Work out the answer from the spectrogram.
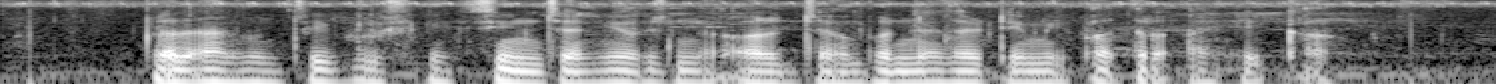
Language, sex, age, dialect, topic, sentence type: Marathi, male, 18-24, Standard Marathi, agriculture, question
